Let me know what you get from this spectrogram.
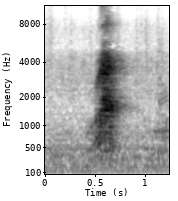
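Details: A one-month-old Miniature Pinscher puppy gives a single high, thin yelp that rises and fades quickly.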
